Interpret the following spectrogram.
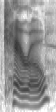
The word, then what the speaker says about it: Cairo: So we're in Ko, which is spelled like Cairo, exit 21 off the throughway.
